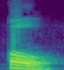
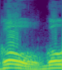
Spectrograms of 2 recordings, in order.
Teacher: Suara pangkal lidah ya, dilafalkan seperti konsonantal K dalam bahasa Indonesia. Misalnya ko dilafalkan ko, bukan go salah ya.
